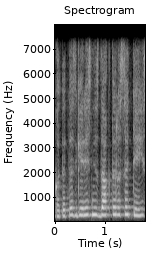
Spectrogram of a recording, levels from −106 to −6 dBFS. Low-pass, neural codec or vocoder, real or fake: 7.2 kHz; none; real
